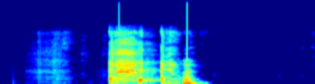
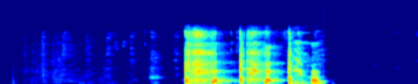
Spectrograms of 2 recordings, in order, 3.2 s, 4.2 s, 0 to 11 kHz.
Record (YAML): cough_length: 3.2 s
cough_amplitude: 28043
cough_signal_mean_std_ratio: 0.36
three_cough_length: 4.2 s
three_cough_amplitude: 30487
three_cough_signal_mean_std_ratio: 0.36
survey_phase: beta (2021-08-13 to 2022-03-07)
age: 45-64
gender: Female
wearing_mask: 'No'
symptom_fatigue: true
symptom_headache: true
smoker_status: Never smoked
respiratory_condition_asthma: false
respiratory_condition_other: false
recruitment_source: REACT
submission_delay: 1 day
covid_test_result: Negative
covid_test_method: RT-qPCR
influenza_a_test_result: Negative
influenza_b_test_result: Negative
